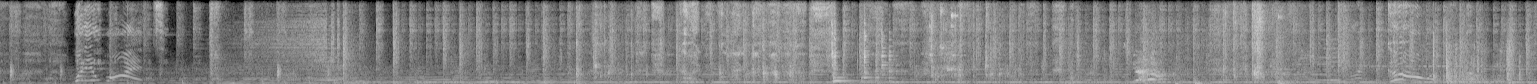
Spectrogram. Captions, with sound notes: What do you want? (dramatic music) (Hope grunting) Let go!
